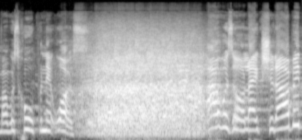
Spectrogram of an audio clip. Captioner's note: audience laughs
